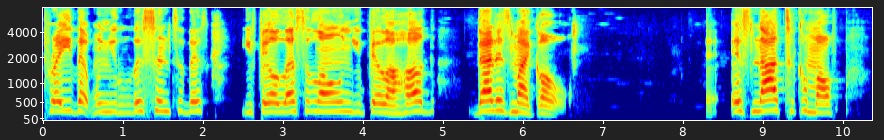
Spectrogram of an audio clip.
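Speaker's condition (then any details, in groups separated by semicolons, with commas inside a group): Cerebral palsy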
